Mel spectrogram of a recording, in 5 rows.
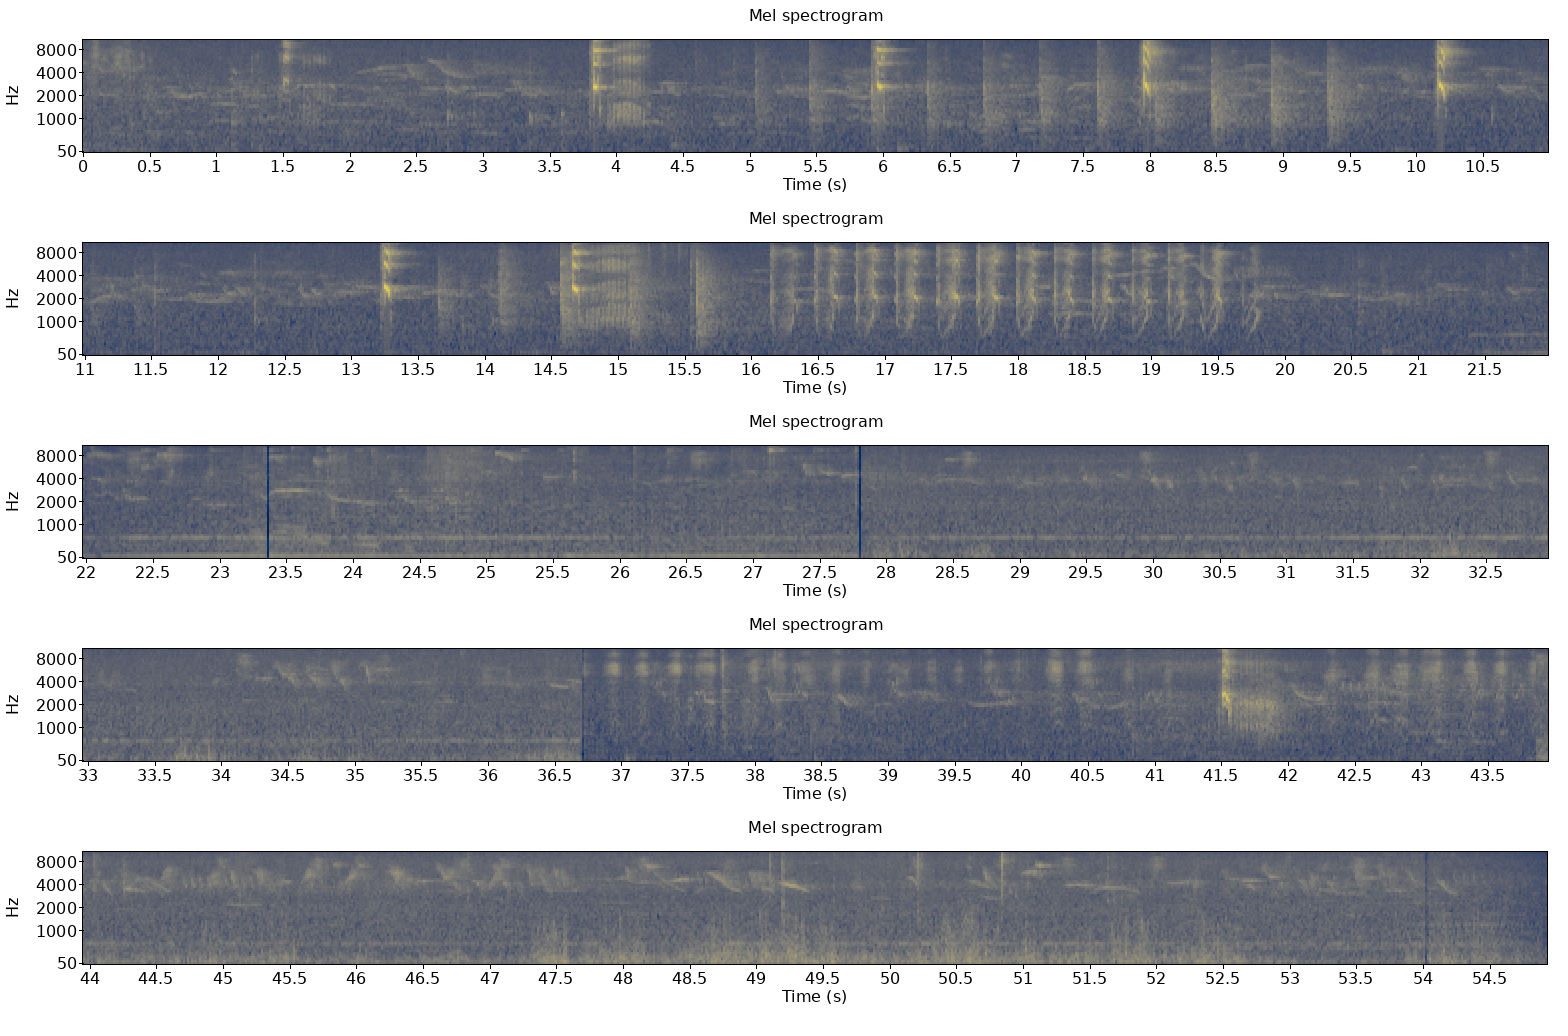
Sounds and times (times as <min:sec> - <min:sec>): Bird: 0:00.0 - 0:12.4, 0:13.1 - 0:15.4.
